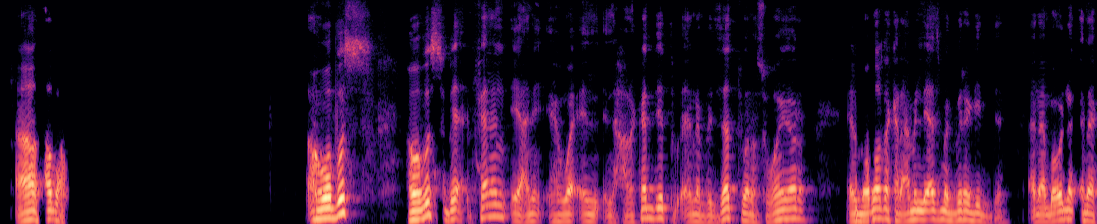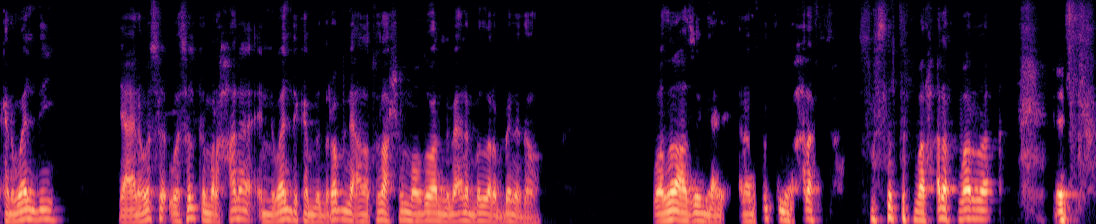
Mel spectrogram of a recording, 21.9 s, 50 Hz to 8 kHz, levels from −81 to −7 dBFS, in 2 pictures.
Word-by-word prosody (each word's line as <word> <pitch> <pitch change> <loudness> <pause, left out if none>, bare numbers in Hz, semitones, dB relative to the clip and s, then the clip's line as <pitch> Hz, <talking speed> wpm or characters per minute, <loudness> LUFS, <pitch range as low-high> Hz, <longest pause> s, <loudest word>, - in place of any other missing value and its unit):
آه، - - +5
طبعًا. - - +2 2.4
هو 125 +3 +9
بُص 195 +4 +3 0.3
هو 115 +2 +8
بُص 165 -8 +1
بق 120 +4 -1
فعلًا 150 +2 -2
يعني 90 +1 -3
هو 90 +2 0
ال 90 -1 -6
الحركات 85 +12 -4
دِيّة 130 +1 0
تبقى 130 - -9
أنا 90 0 -3
بالذّات 115 +10 -2
وأنا 95 -3 0
صغيّر 120 +10 -1 0.4
الموضوع 95 +7 +3
ده 130 - +1
كان 100 - -4
عامل 110 +5 +1
لي 115 0 +3
أزمة 115 -2 +1
كبيرة 115 +3 0
جدًا، 80 -8 -7 0.2
أنا 90 - -1
باقول 105 +6 +1
لك 120 - 0
أنا 100 -1 +1
كان 95 +1 -5
والدي 120 +2 0 0.6
يعني 80 +2 0
وص - - -2
وصلت 130 +6 -3
لمرحلة 120 +4 -2
إن 90 -1 -6
والدي 115 +1 +1
كان 95 -4 -4
بيضربني 110 +6 -1
على 90 0 -3
طول 110 - -3
عشان 110 - -3
الموضوع 105 +1 +2
اللي 90 -3 -2
ما 95 - 0
يعلم 100 -2 -2
بيه 100 - -2
الّا 100 - +1
ربنا 95 -3 -2
دهو. 70 -2 -8 1.1
والله 95 +5 +4
العظيم 100 -2 +2
يعني 85 -1 -1 0.2
أنا 95 - -2
وصلت 130 +9 -7
لمرحلة 105 -3 -1 0.4
ف - - -15
وصلت 120 +2 -3
لمرحلة 110 +4 +3
في 120 - -8
مرّة 125 -1 +4 0.6
لف - - 0
105 Hz, 170 wpm, -22 LUFS, 95-120 Hz, 2.4 s, هو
